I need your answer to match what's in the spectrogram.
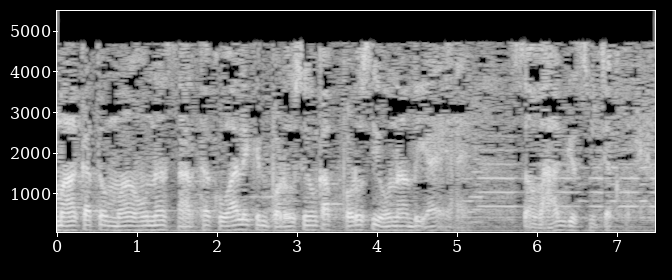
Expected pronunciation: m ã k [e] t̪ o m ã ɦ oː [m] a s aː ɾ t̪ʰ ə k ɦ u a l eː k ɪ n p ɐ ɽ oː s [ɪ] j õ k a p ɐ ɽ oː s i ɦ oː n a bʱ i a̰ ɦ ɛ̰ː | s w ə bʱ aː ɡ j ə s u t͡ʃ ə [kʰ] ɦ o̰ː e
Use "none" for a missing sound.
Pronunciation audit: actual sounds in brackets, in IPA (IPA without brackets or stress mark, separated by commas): a, n, i, k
